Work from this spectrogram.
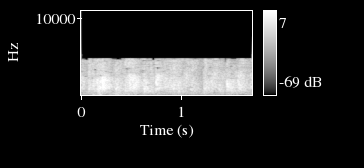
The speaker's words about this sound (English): I want to thank everyone from, for coming and thank our panelists. So how about a round of applause for them? Thank you.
